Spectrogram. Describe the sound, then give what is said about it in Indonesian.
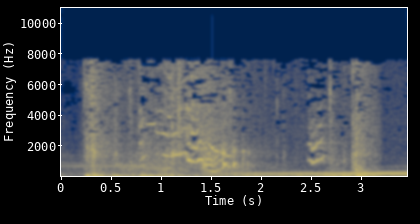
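A door is opened with a long, wavering hinge creak that rises and falls in pitch like a drawn-out squeal, after a soft knock at the start, while a low steady hum sets in. “Dan kali ini terdengar juga suara pintu dibuka.”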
